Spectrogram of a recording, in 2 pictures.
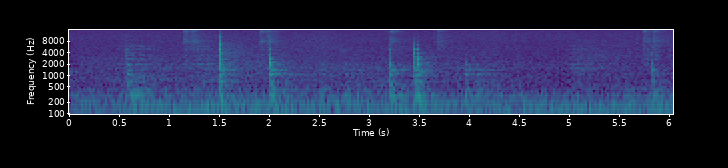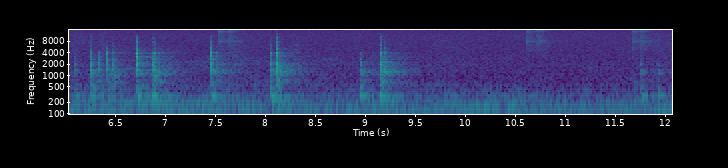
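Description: A metal clamp knob is turned with light clicks.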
